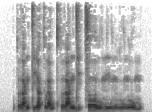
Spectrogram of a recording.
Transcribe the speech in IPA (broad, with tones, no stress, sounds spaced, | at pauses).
p r a˦˥ ŋ t i˦˥ a̯ k l a˩˦ w kʰ r a˦˥ ŋ d i˥˩ t̚ s ɤː˥˩ l u˧ n ŋ u˧ n r uː˧ n l o˧ m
